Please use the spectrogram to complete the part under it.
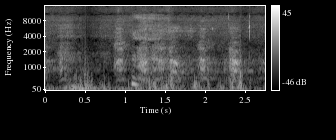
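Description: Several dogs bark and yip close by in an agitated, overlapping burst, with loud, rapid, irregular barks running through the whole stretch.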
